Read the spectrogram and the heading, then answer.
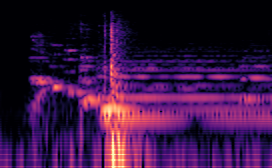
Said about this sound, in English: Would you mind closing the D double... Door!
